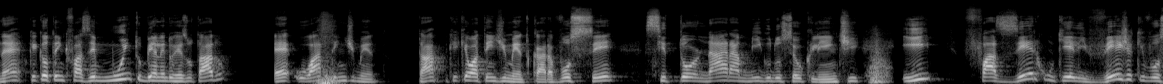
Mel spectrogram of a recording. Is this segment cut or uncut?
uncut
